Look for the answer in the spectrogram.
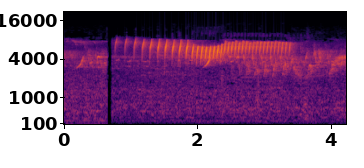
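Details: Single wood warbler song phrase: after a short dropout, high, evenly spaced ticks quicken smoothly into a dense, shivering trill. The trill holds, then trails off into softer notes.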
